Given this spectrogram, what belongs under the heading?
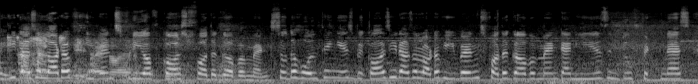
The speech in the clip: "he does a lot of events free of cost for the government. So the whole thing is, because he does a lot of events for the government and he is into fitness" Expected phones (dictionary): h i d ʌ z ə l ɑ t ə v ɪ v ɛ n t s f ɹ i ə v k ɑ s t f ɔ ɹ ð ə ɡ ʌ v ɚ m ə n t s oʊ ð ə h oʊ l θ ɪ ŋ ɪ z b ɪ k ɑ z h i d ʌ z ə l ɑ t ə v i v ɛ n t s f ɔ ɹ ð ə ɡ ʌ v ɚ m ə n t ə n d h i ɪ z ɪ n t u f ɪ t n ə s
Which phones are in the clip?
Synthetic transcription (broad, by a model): h i d ʌ z ə l ɑ t ə v ɪ v ɛ n t s f ɹ i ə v k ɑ s t f ɔ ɹ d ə ɡ ʌ v ɚ m ə n t s oʊ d ə h oʊ l t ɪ ŋ ɪ z b ɪ k ɑ z h i d ʌ z ə l ɑ t ə v i v ɛ n t s f ɔ ɹ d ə ɡ ʌ v ɚ m ə n t ə n d h i ɪ z ɪ n t u f ɪ t n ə s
